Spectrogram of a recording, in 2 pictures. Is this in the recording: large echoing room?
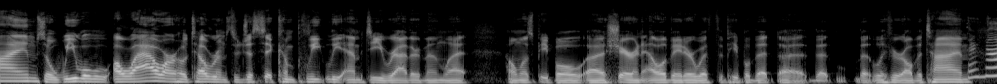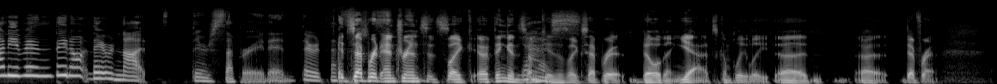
no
